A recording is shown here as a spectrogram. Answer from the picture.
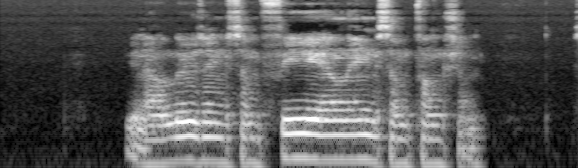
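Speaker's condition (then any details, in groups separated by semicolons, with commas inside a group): ALS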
